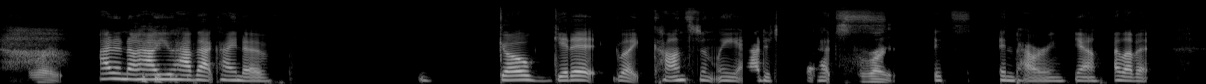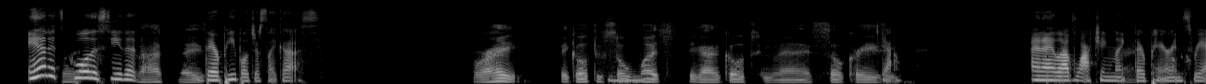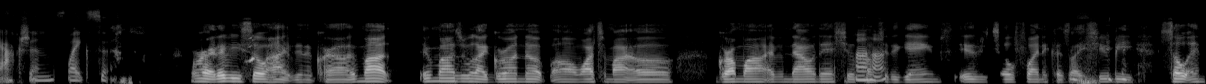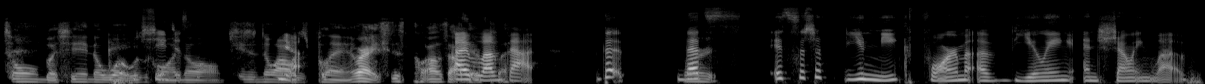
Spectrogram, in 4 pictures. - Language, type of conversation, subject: English, unstructured, How do sports documentaries shape our understanding of athletes and competition?
- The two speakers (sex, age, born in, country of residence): female, 35-39, United States, United States; male, 30-34, United States, United States
- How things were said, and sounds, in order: giggle; tapping; other background noise; laugh; chuckle; chuckle; chuckle; laughing while speaking: "playing"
